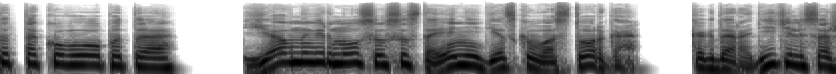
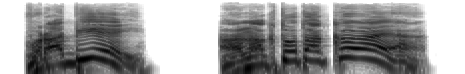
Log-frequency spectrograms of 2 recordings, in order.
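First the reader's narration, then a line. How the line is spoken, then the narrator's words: Loud booming shout. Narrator (Russian): Зычно крикнул долговязый и тощий человек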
